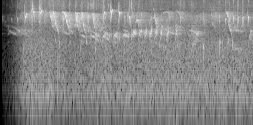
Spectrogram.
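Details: Green-tailed sunbird: dense, very high thin chirps and twittering notes, rapid and overlapping, with faint background environmental noise.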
